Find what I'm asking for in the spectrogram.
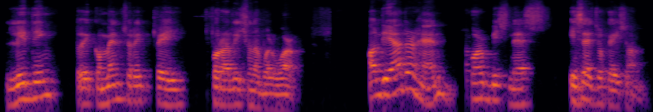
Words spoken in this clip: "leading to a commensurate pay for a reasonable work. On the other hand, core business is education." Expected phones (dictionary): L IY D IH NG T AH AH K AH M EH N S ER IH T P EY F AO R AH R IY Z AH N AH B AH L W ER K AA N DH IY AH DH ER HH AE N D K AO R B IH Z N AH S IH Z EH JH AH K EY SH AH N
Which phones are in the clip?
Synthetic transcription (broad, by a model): L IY D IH NG T AH AH K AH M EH N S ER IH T P EY F AO R AH R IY S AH N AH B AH L W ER K AA N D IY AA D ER HH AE N D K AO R B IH S N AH S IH S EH JH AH K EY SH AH N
